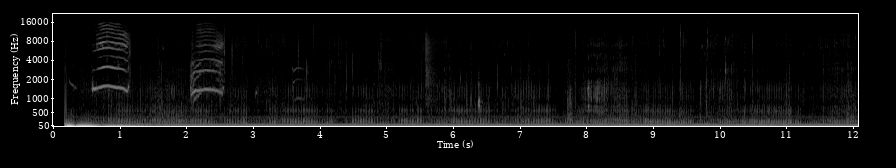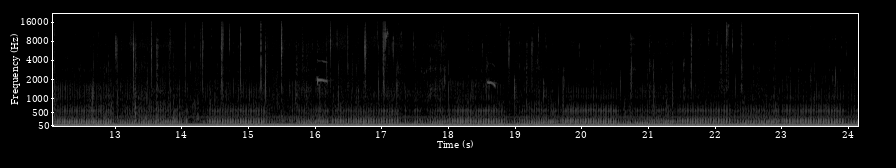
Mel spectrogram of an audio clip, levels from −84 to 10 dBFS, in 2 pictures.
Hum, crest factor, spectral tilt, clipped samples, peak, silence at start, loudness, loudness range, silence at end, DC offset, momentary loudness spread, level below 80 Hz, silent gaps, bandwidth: none; 24 dB; -3.5 dB/octave; under 0.1%; -10 dBFS; 0.15 s; -48 LUFS; 3 LU; 0 s; under 0.1%; 6 LU; -46 dBFS; none; 16 kHz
